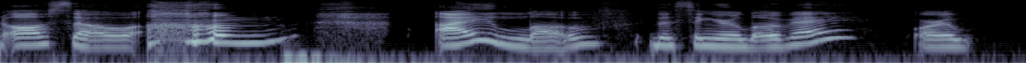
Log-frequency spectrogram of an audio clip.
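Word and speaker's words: Laufey: And also, I love the singer Love, or Lafe, or Leve, however you want to say it, but I believe she said her name is pronounced Love, so that's how I say it.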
